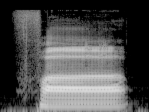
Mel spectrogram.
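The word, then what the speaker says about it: فاء: তারপরে ফা, ফা অনেক সময় আমরা দুই ঠোঁট একসাথে করে উচ্চারণ করি। সহি উচ্চারণ হলো নিচের ঠোঁটের পেট সামনের উপরের দুই দাঁতের আগার সঙ্গে লাগাইয়া বাহিরের দিকে বাতাস বের হবে। যেমন ফা, ফা।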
